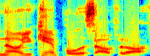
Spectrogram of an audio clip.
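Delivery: normal talking voice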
